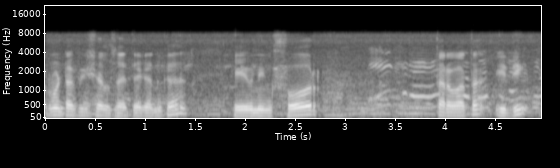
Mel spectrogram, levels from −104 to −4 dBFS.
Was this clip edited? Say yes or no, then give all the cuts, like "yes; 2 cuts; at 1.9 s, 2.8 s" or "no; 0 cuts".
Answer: no; 0 cuts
